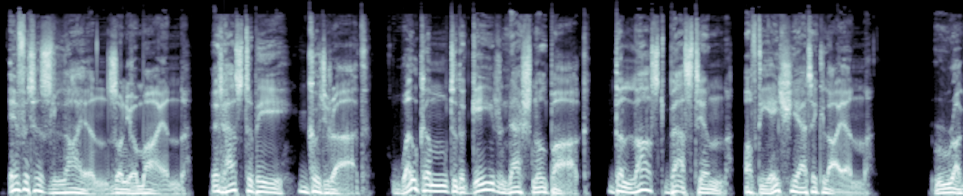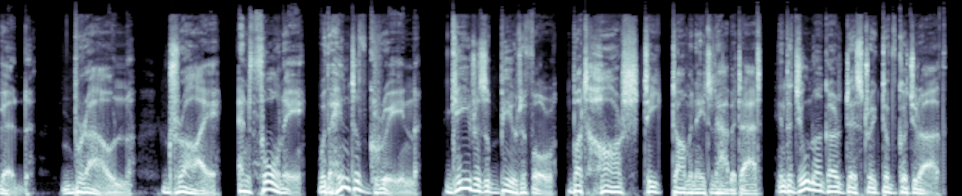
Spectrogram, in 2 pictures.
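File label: English, male voice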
